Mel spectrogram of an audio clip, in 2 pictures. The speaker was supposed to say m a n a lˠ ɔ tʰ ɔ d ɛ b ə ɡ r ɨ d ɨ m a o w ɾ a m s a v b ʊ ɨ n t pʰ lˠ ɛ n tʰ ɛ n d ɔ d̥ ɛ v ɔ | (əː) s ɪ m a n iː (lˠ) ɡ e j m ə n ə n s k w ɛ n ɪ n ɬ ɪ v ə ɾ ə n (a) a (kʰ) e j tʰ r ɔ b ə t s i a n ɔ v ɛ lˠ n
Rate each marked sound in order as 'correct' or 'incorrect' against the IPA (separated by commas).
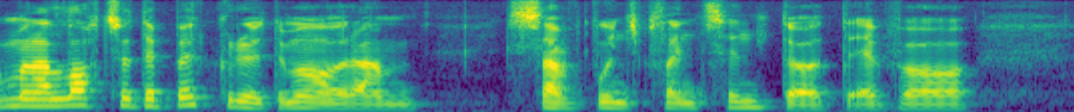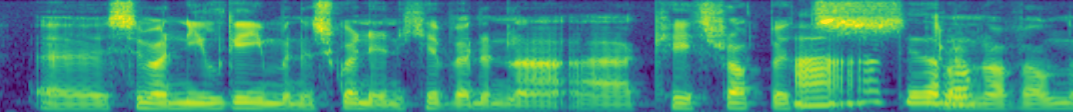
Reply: correct, correct, correct, correct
